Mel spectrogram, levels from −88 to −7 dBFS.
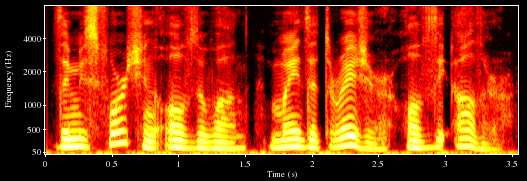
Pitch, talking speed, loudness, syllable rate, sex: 140 Hz, 185 wpm, -15 LUFS, 5.7 syllables/s, male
